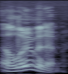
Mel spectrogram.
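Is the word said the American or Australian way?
American. It is said with the American pronunciation.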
